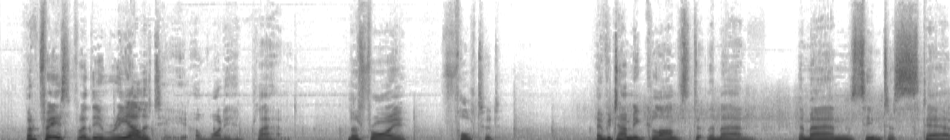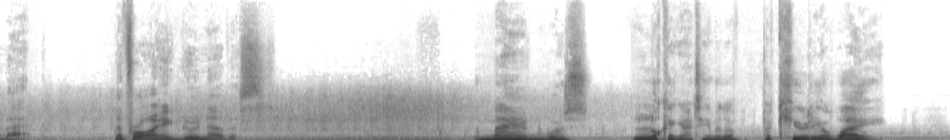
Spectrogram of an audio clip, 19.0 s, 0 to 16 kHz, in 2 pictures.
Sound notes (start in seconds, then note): 12.3 train rattling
